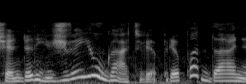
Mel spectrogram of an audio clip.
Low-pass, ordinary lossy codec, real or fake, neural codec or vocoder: 7.2 kHz; MP3, 48 kbps; fake; codec, 16 kHz, 4 kbps, X-Codec, HuBERT features, trained on balanced general audio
